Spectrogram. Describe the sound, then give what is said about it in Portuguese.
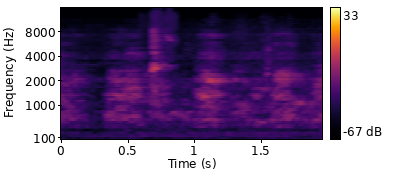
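Dogs bark in a few faint, quick yips and woofs over a steady background noise. “Nossa, os cachorros estão aqui, calma.”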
